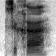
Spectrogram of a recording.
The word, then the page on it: swxá: apatani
